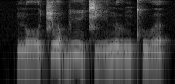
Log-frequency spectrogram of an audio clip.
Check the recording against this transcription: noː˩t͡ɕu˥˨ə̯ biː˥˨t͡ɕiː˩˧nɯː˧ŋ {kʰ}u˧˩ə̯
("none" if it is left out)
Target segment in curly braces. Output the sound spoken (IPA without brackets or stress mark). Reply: kʰ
